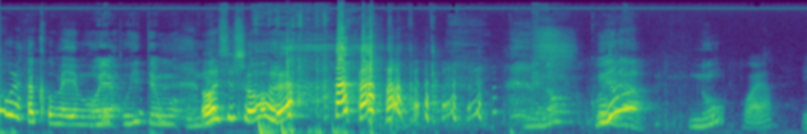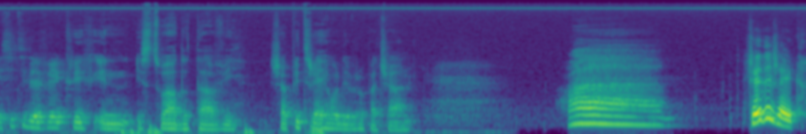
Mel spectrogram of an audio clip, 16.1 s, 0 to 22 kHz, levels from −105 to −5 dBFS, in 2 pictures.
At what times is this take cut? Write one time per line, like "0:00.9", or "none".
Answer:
0:07.3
